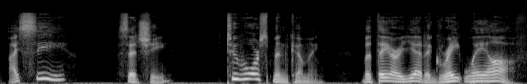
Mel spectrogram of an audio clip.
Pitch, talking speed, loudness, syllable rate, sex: 135 Hz, 170 wpm, -19 LUFS, 5.1 syllables/s, male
